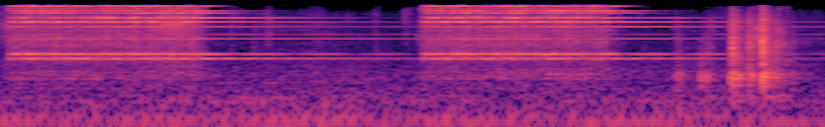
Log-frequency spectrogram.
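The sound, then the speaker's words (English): An old telephone bell rings in two long bursts separated by a short pause, bright and steady, as the operator rings Rochester for Mr. Benny, followed by a couple of faint clicks at the end; no one speaks. “Operator, get me Rochester. Yes, Mr. Benny, I'm ringing for you.”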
